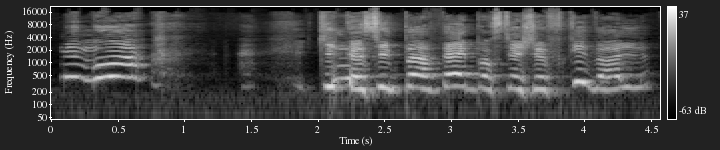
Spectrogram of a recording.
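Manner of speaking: loud, high-pitched theatrical tirade; impassioned stage rant, high and forceful, easing at the very end; bitter outburst. Acted. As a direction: cry out in wounded self-loathing. Acted bitter outburst about own deformity.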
